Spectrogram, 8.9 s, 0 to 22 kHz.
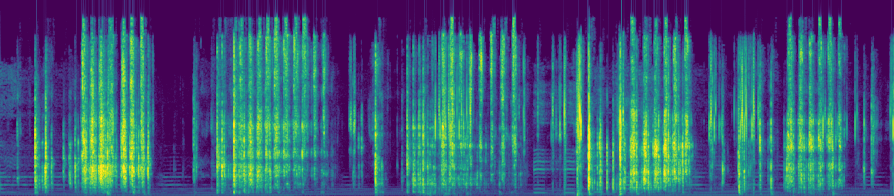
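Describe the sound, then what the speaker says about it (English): A 10mm deep well socket backing bolts out of the air box on a Ram 1500, several bursts of clicking, ratcheting, rattling metal separated by short pauses, close up with no talk. "we're just going to take our 10mm deep well socket and take all these bolts out"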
